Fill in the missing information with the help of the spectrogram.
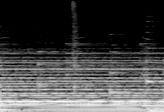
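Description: Jazz big band of saxophones, trumpets, trombones, piano, bass and drums playing a slow passage in long held chords, the harmony shifting about the start and again near the end.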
